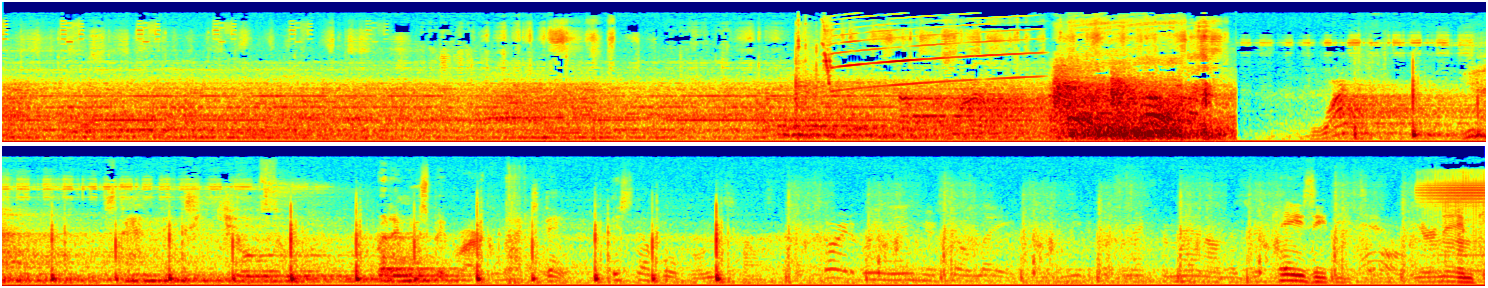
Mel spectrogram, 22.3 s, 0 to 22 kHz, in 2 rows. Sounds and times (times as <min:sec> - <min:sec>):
Speech: 0:00.0 - 0:22.2.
